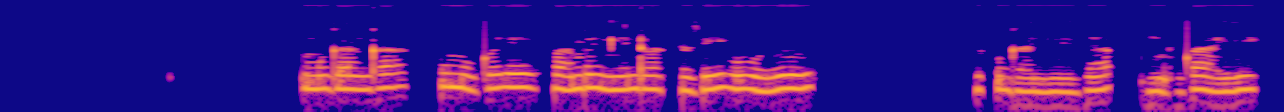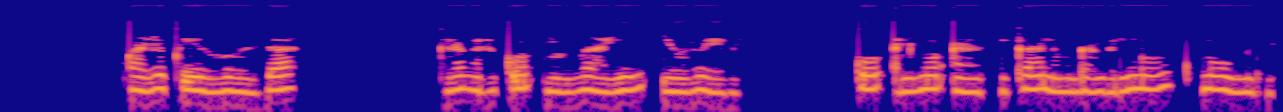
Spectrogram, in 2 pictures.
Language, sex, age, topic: Kinyarwanda, female, 18-24, health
